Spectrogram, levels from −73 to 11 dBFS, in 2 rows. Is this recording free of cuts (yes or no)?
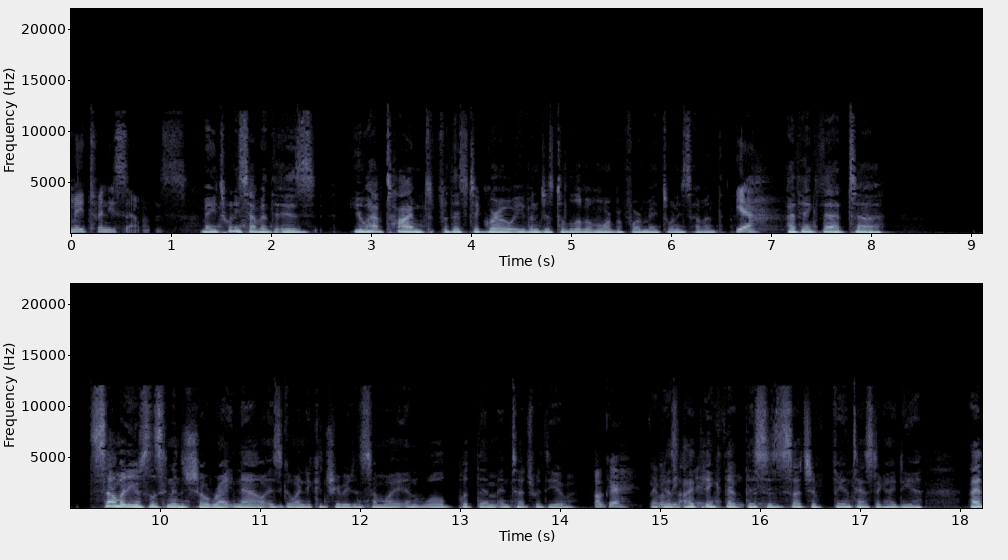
yes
